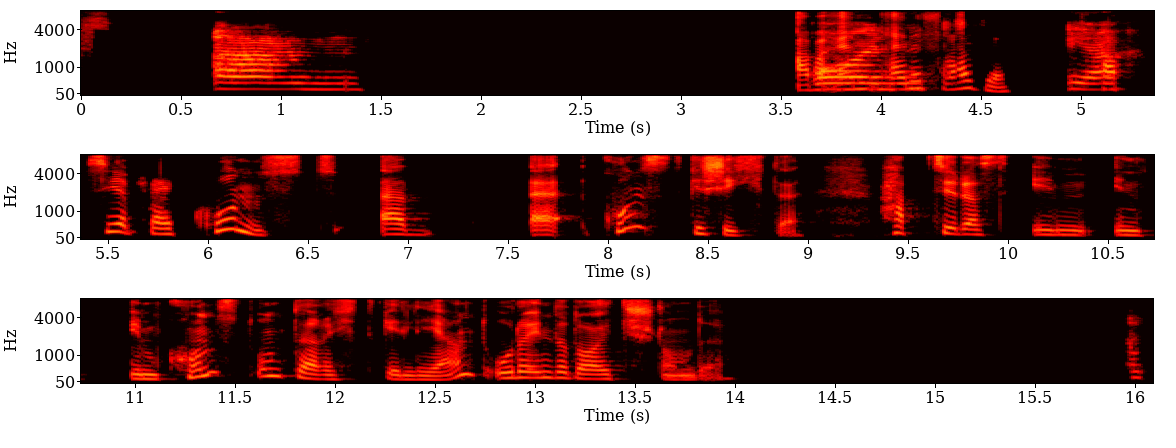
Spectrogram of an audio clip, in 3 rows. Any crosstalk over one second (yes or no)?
no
